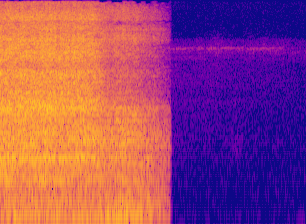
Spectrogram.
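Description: Toy transformation-belt finisher sound effect for the Kamakiri Vistamp's Stamping Finish: a dense, noisy blast that cuts off suddenly a little over a second in, leaving silence.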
